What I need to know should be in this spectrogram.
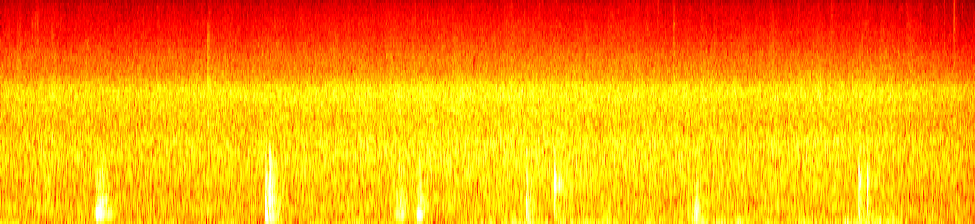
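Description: Glass jars clink and their metal lids tap as hands move them.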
